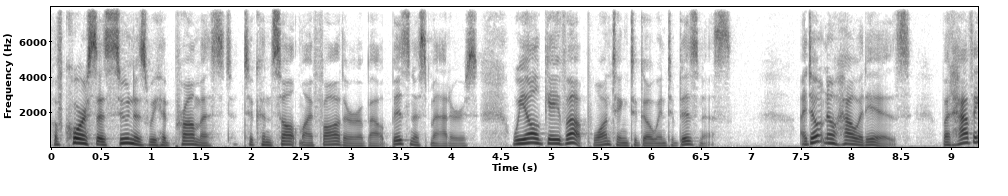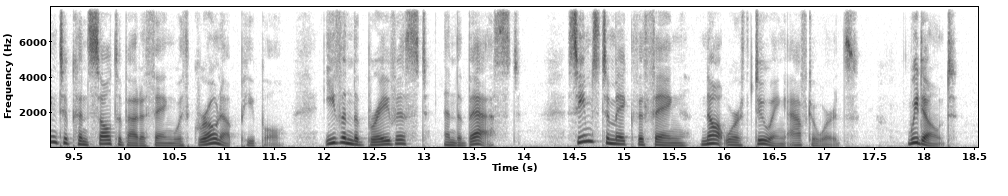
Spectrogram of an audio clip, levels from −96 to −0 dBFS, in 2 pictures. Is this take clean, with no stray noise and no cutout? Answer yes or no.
yes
